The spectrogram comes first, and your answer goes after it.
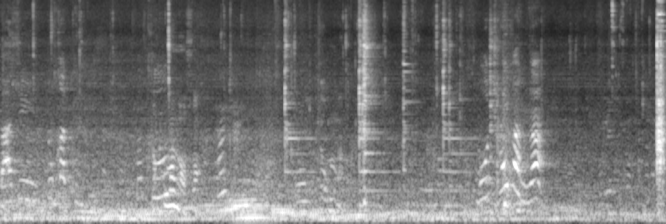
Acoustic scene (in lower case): restaurant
